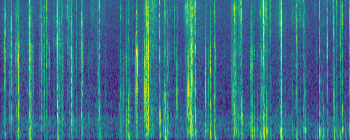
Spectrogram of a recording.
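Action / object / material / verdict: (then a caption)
tap / cardboard and plastic press-on nail package / cardboard, plastic / none. Fingernails tap and scratch a small, flat holographic cardboard press-on nail box with a clear plastic window, held in both hands. A quiet, rapid run of short, dry taps mixes with crinkly, crunchy scratches. Each tap has a soft low thump and dies away almost instantly.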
